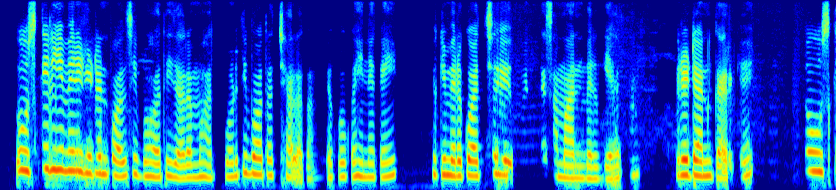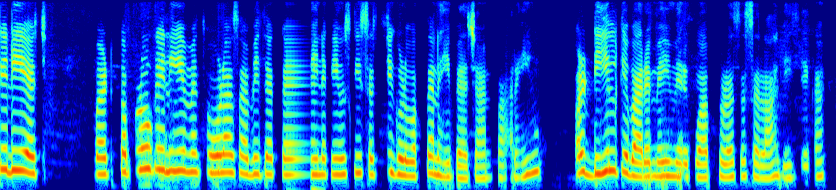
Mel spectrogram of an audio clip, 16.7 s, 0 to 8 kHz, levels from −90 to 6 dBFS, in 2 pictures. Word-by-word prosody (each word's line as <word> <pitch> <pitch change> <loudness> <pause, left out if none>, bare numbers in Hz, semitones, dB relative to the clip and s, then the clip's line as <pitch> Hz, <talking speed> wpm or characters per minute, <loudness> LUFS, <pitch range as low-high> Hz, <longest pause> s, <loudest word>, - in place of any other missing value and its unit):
तो - - 0
उसके 330 +3 +2
लिए 325 0 +6
मेरी 310 0 +4
रिटर्न 265 -1 +1
पॉलिसी 240 +1 -1
बहुत 225 -2 -3
ही - - -1
ज़्यादा 200 -1 -1
महत्वपूर्ण 215 +1 -6
थी, - - -1
बहुत 255 -2 +1
अच्छा 235 -2 -6
लगा 190 - -6
मेरे 200 - -13
को 215 - -4
कहीं 220 +1 -3
न 210 0 -5
कहीं 215 +3 -5
क्योंकि 255 -1 -6
मेरे 230 -1 +4
को 240 - +2
अच्छे 230 +4 0
रेट 235 -3 +3
में 235 +1 -22
सामान 200 -5 -4
मिल 185 - -3
गया 180 +1 -4
था 240 +5 -16 0.4
रिटर्न 240 -2 +6
करके। 220 +3 -4 0.6
तो 305 0 +2
उसके 325 +3 +2
लिए 315 0 +6
अच्छी 265 -2 +3 0.5
बट 255 0 +2
कपड़ों 320 +4 +4
के 330 -1 +3
लिए 305 +1 +4
मैं 290 0 +1
थोड़ा-सा 280 0 +2
अभी 255 0 -1
तक 255 0 -2
कहीं 245 0 -2
न 250 - -1
कहीं 250 0 -1
उसकी 275 +2 -1
सच्ची 265 +2 -5
गुणवत्ता 245 +1 +1
नहीं 220 -4 -2
पहचान 190 -1 -5
पा 195 - -12
रही 210 +5 -4
हूँ 290 +2 0 0.4
और 285 - +5
डील 295 +4 +6
के - - +6
बारे 220 -3 +2
में 225 0 -1
ही 225 - +2
मेरे 215 -2 -2
को 210 - -2
आप 205 - -2
थोड़ा-सा 215 +2 -3
सलाह 205 -1 -5
दीजिएगा 195 +1 -11
240 Hz, 235 wpm, -20 LUFS, 215-270 Hz, 0.6 s, लिए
